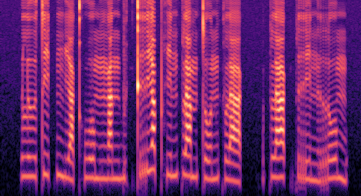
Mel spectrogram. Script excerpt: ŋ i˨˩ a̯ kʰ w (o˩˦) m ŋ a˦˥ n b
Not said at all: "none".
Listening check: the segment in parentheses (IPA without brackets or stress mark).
o˧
